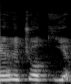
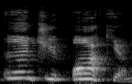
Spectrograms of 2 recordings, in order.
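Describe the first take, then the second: First: The stress is on the penultimate syllable, qui. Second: The stress is on the antepenultimate syllable, o. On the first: The speaker calls it right. "o correto é Antioquia, porque a palavra não é proparoxítona, ela é paroxítona" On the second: The speaker calls it wrong. "algumas pessoas falam Antioquia"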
